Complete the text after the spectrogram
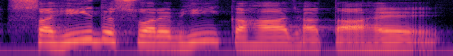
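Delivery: very slow, drawn-out words; slow dictation. Real, not acted. Teacher giving students a term for their notes, very slow dictation. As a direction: stretch it out word by word.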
